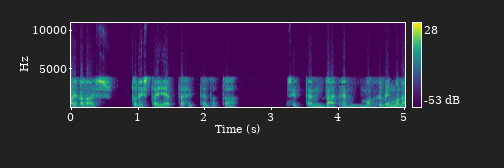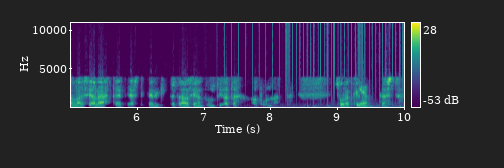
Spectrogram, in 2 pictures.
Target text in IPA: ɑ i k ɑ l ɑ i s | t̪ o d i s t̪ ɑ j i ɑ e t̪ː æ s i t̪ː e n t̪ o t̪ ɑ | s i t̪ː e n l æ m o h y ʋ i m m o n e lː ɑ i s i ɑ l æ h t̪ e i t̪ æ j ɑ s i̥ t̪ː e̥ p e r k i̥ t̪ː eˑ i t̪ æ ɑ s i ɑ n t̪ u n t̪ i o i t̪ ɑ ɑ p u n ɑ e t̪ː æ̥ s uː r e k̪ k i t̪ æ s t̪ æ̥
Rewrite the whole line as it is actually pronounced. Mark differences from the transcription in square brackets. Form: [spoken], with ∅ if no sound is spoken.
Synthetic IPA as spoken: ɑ i k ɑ l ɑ i s | t̪ o d i s t̪ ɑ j i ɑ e t̪ː æ s i t̪ː e n t̪ o t̪ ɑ | s i t̪ː e n l æ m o h y ʋ i m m o n e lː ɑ i s i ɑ l æ h t̪ e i t̪ æ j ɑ s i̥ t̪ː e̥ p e r k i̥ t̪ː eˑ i t̪ æ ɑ s i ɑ n t̪ u n t̪ i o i t̪ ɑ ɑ p u n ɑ e t̪ː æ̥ s uː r e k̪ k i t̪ æ s t̪ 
